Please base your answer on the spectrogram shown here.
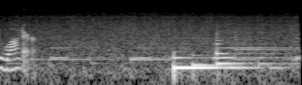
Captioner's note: water rushing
